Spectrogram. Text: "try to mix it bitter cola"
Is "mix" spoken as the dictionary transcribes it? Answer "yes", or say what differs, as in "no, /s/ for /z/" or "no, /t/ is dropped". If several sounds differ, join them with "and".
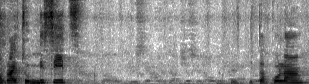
no, /k/ is dropped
